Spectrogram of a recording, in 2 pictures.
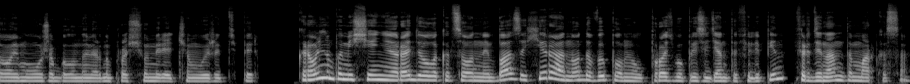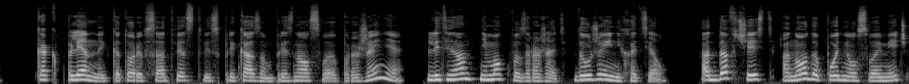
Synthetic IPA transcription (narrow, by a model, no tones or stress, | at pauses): jɪmuʊʐɛbɨlˠənɐvʲe̞rnəpɾoɕːɪʊmʲɪɾʲet̚ʲt͡ɕemvɨʐɨt̚ʲːɪ̥pʲeɾʲ | fkɐɾɐolʲnəmpəmʲɪɕːenʲɪɪɾadʲɪolˠəkət̪sɨo̞nːəjbazɨxʲiɾəɐno̞d̪əvɨpəlˠnʲɪlˠpɾo̞zʲbʊpɾʲɪzʲɪdʲe̞nt̪əfʲɪlʲɪpʲːinfʲɪrdʲɪnand̪əmarkəsə̰ | kakplʲe̞nːɨjkɐt̪o̞ɾɨjfsɐːt̪vʲe̞t̪st̪vʲɪːspɾʲɪkazəmpɾʲɪznɑlˠsvɐ̰jo̞pəɾɐʐɛnʲɪjə̰ | lʲɪtʲɪnant̪nʲɪmo̞kvəzrɐʐatʲd̪əʊʐɛɪnʲɪxɐtʲḛlˠ | ɐd̪ːaft͡ɕesʲtʲɐno̞d̪əpo̞dʲnʲɪlˠsvo̞jmʲet͡ɕ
